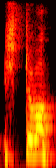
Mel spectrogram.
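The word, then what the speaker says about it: stomach: और उसमें एक नोट लिखवाया था जिसमें हमने स्टमक की स्पेलिंग लिखवाई थी।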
